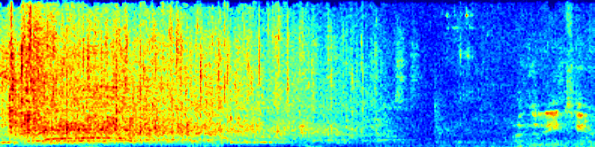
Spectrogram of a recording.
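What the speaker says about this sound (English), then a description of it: "Everyone give her a round of applause" An audience at an astronomical society gathering breaks into loud, dense applause that dips and fades midway, then picks up again briefly, and a voice speaks over the clapping.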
